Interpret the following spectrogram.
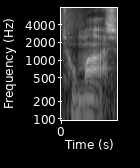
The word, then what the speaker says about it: Tomas: His name's actually pronounced Tomas, but Sometimes we say Thomas, sometimes we say Tommy, sometimes Tom.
